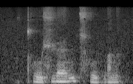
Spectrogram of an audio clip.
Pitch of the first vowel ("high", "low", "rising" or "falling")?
low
